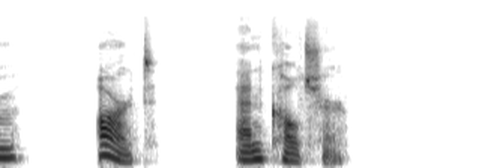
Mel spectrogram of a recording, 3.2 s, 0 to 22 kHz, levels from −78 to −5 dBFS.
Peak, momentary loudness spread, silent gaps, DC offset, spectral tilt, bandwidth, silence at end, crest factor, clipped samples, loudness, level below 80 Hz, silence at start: -4 dBFS; 12 LU; 0.26-0.65 s, 1.17-1.52 s; under 0.1%; -5 dB/octave; 14.5 kHz; 0.95 s; 22 dB; under 0.1%; -23 LUFS; -66 dBFS; 0 s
